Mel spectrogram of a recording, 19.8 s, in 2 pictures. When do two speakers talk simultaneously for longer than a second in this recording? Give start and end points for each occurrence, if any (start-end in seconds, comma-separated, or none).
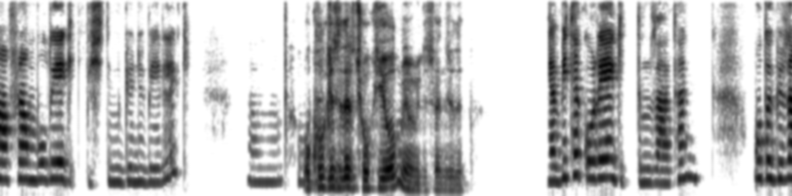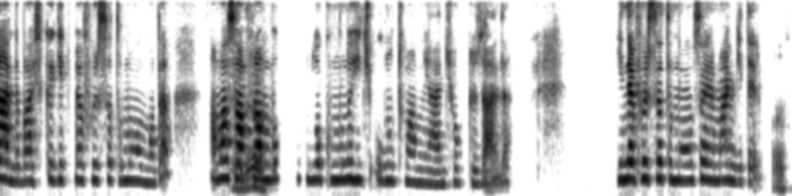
none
